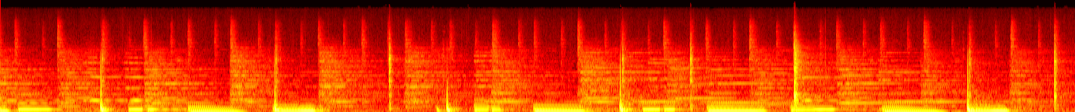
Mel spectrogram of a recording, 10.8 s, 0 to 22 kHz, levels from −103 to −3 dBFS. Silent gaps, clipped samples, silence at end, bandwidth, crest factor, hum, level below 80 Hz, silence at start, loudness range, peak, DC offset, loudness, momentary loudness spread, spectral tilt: none; under 0.1%; 0 s; 10.5 kHz; 22 dB; none; -30 dBFS; 0 s; 2 LU; -6 dBFS; under 0.1%; -28 LUFS; 10 LU; -6.5 dB/octave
